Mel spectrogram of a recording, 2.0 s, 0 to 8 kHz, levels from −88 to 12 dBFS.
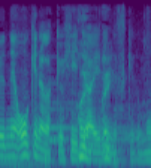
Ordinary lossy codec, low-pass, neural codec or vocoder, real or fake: none; 7.2 kHz; none; real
